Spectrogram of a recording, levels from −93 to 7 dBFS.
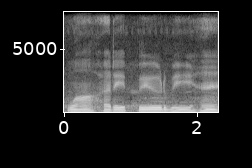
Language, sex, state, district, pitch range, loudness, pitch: Hindi, male, Uttar Pradesh, Lucknow, 130-135 Hz, -13 LUFS, 130 Hz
